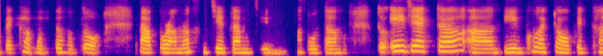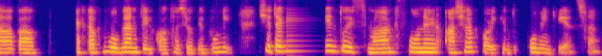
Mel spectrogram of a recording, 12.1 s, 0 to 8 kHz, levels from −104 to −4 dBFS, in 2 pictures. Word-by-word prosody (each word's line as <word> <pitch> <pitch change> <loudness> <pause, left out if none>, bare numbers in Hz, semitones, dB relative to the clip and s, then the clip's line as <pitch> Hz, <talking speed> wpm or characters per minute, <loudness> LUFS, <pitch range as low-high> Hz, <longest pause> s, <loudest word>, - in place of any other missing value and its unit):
অপেক্ষা 200 +3 -3
করতে 195 +3 -3
হত। 190 +2 -12 0.6
তারপর 205 0 +3
আমরা 205 +2 +1 0.3
যেতাম, 200 -1 +3
যেয়ে 195 +2 -5 0.4
বলতাম। 190 0 0 0.4
তো - - 0 0.2
এই 280 - +8
যে 285 - +6
একটা 265 0 +2 0.3
আ - - +6 0.3
দীর্ঘ 210 -1 0 0.2
একটা 220 0 -2
অপেক্ষা 205 +1 -3 0.2
বা 190 - +3 0.5
একটা 215 +1 +1
ভোগান্তির 230 -4 +3
কথা 180 +3 -6
যদি 180 0 -5
বলি 235 +1 -3 0.3
সেটা 280 -2 +4 0.4
কিন্তু 275 -1 0 0.2
smartphone-এর 220 +1 +1 0.2
আসার 245 +5 -1
পরে 185 -1 -3
কিন্তু 180 -2 -11
কমে 220 -3 +1
গিয়েছে। - - -9
210 Hz, 150 wpm, -22 LUFS, 200-230 Hz, 0.6 s, এই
